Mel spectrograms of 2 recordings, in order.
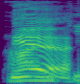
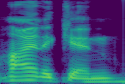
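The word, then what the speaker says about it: Heinicke: Taylor Heineke, am I saying it right? – Yep, Heineke. Yeah. I mean, Simmons started calling him Heineken, which feels disrespectful to me.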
